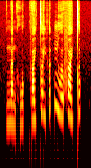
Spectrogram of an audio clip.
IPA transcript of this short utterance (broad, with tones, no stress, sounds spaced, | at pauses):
n a˧˩ n h w o˨˩ k̚ f a˨˦ j t̪ ə̰˧˥ j ʔ ə˦˥ t̚ ɲ u˨˦ ə̯ f a˧ j t̪ ə˦˥ p̚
